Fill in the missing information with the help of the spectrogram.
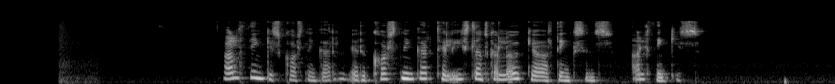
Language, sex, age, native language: Icelandic, female, 40-49, Icelandic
